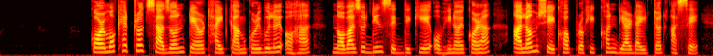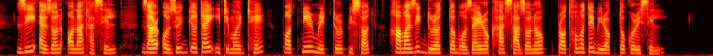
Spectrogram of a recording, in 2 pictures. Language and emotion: Assamese, neutral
